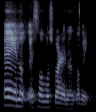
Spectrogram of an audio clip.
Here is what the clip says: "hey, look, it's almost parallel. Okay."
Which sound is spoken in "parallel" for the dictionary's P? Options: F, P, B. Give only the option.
B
